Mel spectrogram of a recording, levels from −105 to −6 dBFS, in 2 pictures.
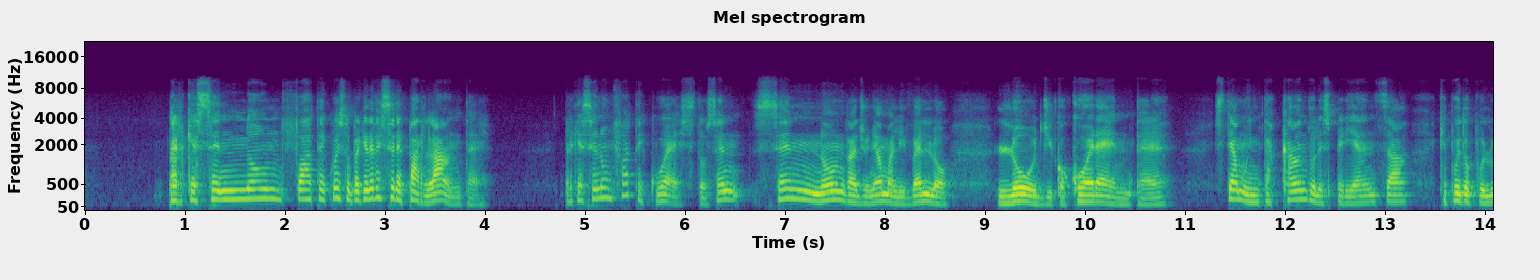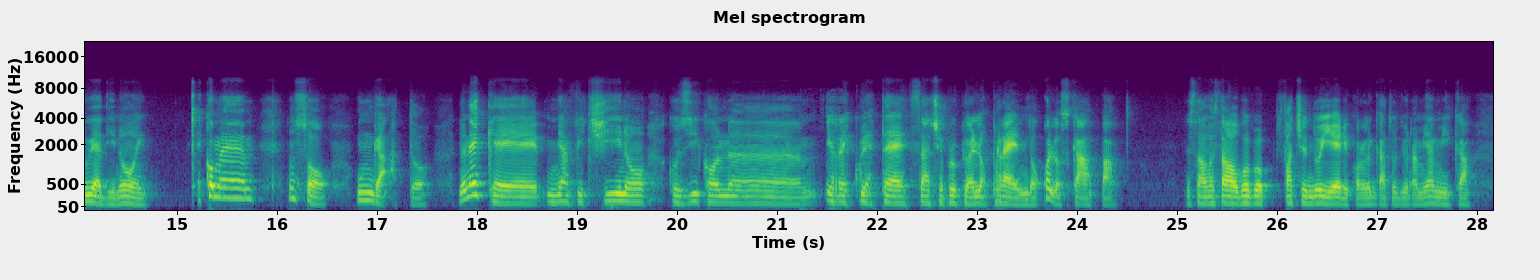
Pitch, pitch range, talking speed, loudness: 135 Hz, 115-175 Hz, 140 wpm, -23 LUFS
